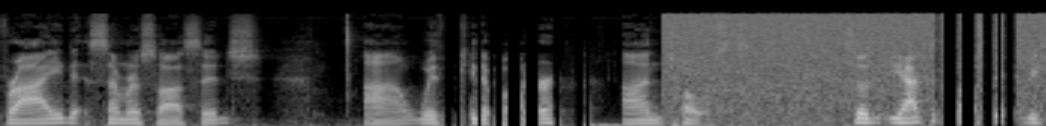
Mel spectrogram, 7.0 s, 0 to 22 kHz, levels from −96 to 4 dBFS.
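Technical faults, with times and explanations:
2.95 to 3.92 s, digital broadcast dropout: the speech breaks into short muted holes over about a second, each fading out in 8 ms, longest 96 ms, as the receiver mutes bad frames.
4.40 s to the end, low bit depth with dither: a steady, even hiss nearly as loud as the speech, with no distortion, which fits roughly 5-bit audio with dither.
6.21 to 6.78 s, digital broadcast dropout: another burst of short muted gaps over about half a second, longest 96 ms, where failed frames were silenced and that speech is lost.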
